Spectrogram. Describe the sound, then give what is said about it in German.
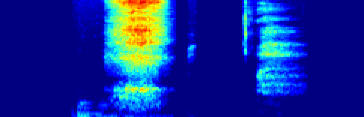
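A long, loud sniff drawing air in through the nose, followed after a short pause by a second, shorter sniff, as someone smells something with a strawberry scent. No one speaks. “Wenn man so dran riecht, so ein bisschen. Erdbeer würde ich mal so. Rieche ich jetzt einfach mal.”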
